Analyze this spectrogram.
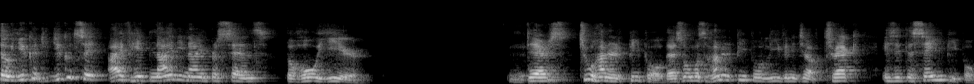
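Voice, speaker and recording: With lively intonation, a man with a high pitch talks at a moderate pace. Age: 30s. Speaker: payroll expert and author. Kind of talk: podcast interview.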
